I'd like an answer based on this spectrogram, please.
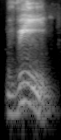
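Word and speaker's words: Wien: When I comes first, E comes afterwards, then it is pronounced as seen, like in seen. So I first, E afterwards, we pronounce it like E. And when E comes first and I comes afterwards, we pronounce it as I.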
